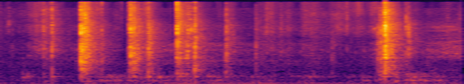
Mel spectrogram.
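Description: Psychic Tarot cards are shuffled and handled, giving several sharp papery flicks and riffles spaced apart over a soft background, close and fairly crisp, with no talking.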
